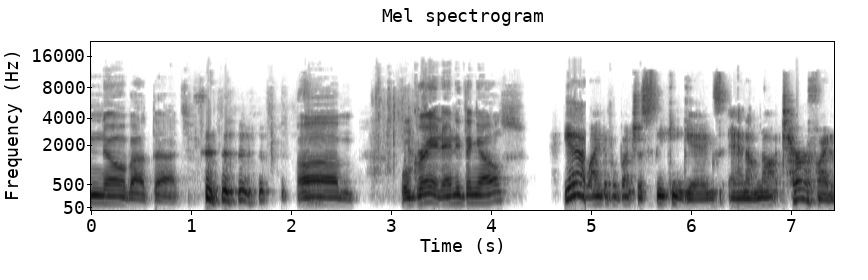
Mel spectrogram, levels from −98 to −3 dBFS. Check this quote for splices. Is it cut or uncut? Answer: cut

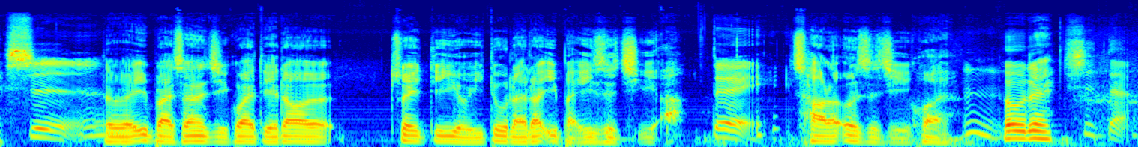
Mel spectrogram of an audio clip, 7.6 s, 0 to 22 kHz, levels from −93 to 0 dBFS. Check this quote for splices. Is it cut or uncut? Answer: uncut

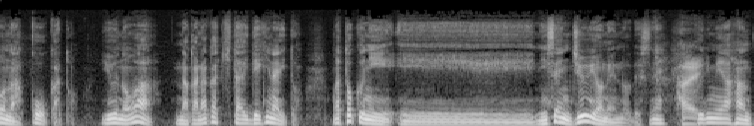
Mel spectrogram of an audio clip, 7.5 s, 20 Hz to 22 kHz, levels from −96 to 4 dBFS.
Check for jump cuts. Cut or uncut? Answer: cut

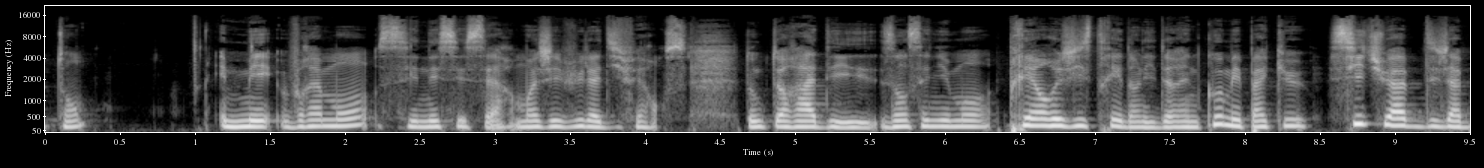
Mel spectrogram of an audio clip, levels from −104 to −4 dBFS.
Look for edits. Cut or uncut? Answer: cut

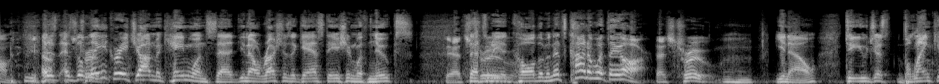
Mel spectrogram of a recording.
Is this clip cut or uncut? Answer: cut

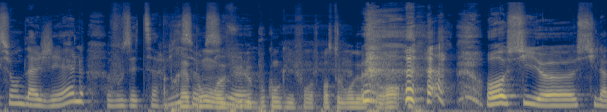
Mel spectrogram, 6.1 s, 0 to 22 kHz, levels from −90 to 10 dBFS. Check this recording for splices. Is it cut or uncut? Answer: cut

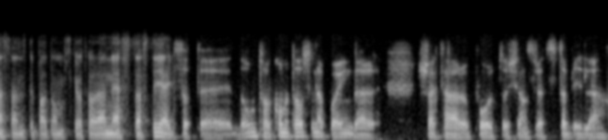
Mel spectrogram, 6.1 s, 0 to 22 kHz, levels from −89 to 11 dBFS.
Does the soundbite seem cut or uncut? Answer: cut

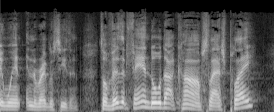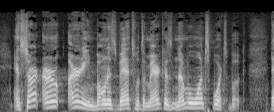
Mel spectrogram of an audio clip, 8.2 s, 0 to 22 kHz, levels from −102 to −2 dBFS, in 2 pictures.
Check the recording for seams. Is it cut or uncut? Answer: uncut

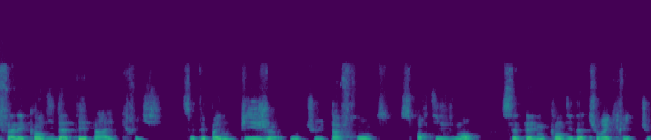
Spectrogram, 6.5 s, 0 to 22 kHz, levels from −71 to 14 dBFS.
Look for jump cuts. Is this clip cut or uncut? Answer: cut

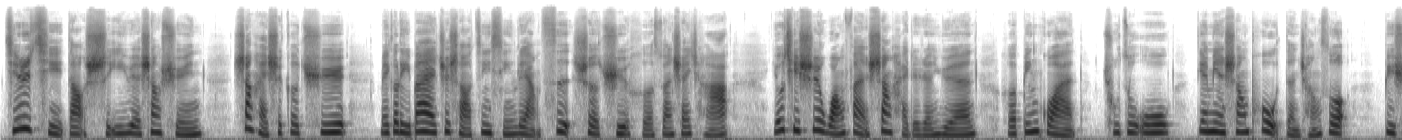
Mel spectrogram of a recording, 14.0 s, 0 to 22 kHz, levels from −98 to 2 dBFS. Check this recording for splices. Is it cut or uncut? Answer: cut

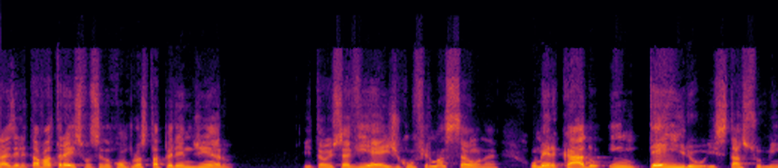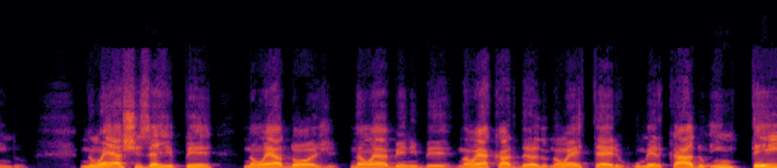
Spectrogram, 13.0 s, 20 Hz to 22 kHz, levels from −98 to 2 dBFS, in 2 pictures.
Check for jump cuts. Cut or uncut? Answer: uncut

